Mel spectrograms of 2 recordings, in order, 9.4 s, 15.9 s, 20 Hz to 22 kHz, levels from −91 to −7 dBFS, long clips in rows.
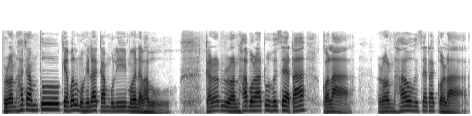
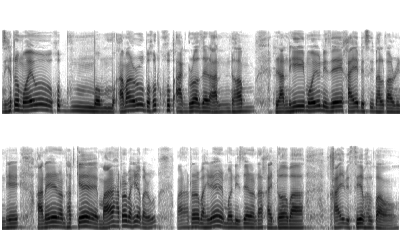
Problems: none marked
